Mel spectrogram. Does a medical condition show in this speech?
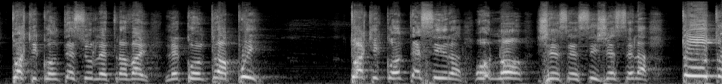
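No.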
